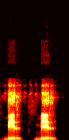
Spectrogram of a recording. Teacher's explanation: ringan saja seolah-olah itu ro itu ada ada di ujung lidah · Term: ro tipis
